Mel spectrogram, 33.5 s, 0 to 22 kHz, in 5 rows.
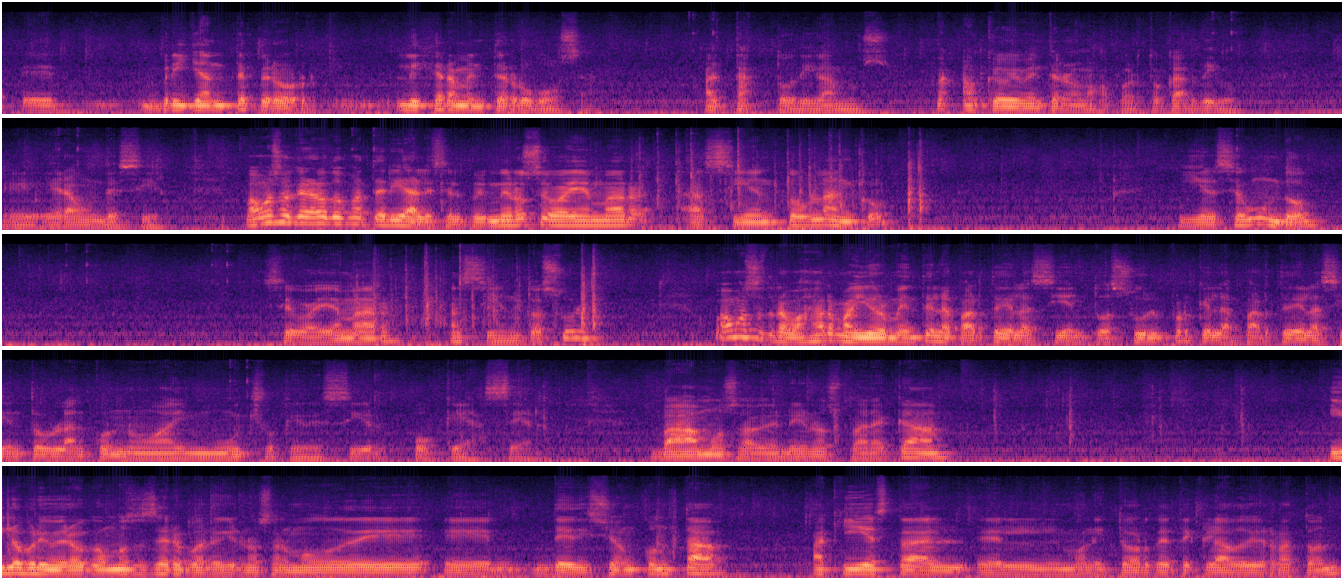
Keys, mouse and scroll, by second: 3.4 click, 6.0 click, 7.0 click, 8.5-9.6 drag, 9.6-11.0 typing, 11.4 Return, 12.7 click, 13.7 click, 14.4 click, 15.1-16.0 typing, 16.5 Return, 21.3 click, 22.2-23.5 middle drag, 23.6 shift+scroll up 1, 24.0 shift+middle click, 24.9 shift+scroll up 1, 25.2 shift+middle click, 26.0 shift+middle click, 26.8 shift+Tab, 26.9 shift+scroll up 2, 30.0 3.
